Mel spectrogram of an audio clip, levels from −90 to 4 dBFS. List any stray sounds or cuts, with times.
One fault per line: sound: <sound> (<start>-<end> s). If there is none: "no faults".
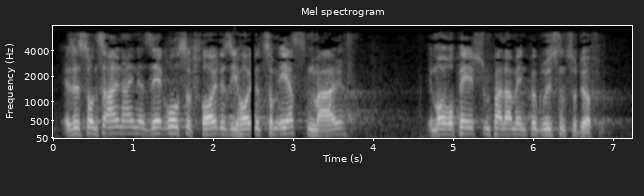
sound: dropout (2.5-2.5 s)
